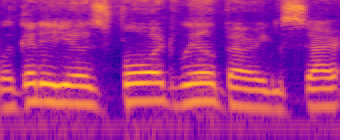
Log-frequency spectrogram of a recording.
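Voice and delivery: mimicked deadpan voice. Retelling the answer someone gave to their question, mimicking a deadpan reply. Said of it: "I got the greatest deadpan response".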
